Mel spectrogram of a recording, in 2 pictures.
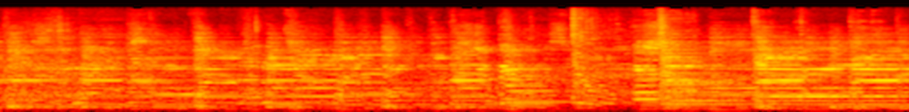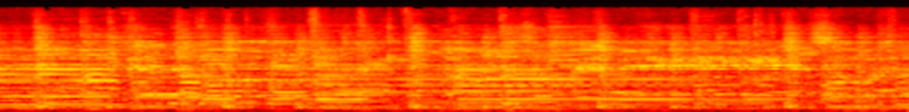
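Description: Hollow-body archtop guitar played through an instrumental stretch, strummed chords and picked notes going on without a break.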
